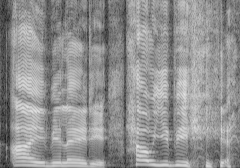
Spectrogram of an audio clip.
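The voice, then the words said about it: Put-on Irish accent drifting Jamaican. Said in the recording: “donning his best Celtic accent ... Now I'm doing Jamaican accidentally. ... They can be Irish Jamaicans.”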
